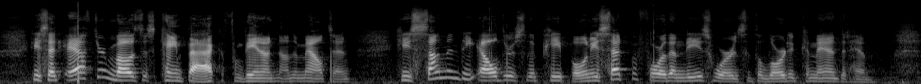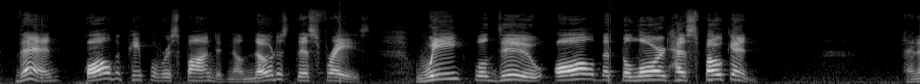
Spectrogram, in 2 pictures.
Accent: American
